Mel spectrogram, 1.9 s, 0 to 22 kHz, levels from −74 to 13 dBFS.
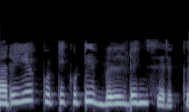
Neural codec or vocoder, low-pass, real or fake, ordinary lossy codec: codec, 16 kHz in and 24 kHz out, 1.1 kbps, FireRedTTS-2 codec; 7.2 kHz; fake; MP3, 24 kbps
